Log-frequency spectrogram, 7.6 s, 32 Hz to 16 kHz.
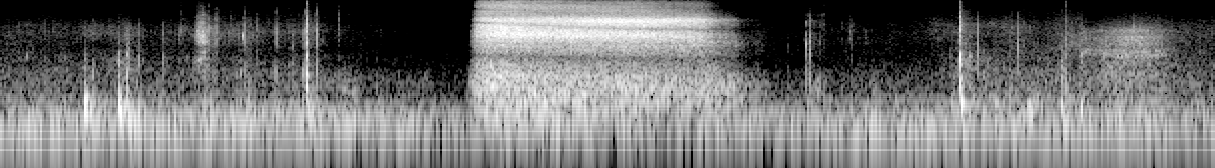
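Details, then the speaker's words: CPR training demonstration: a single forceful rescue breath lasting about 1.5 seconds, with faint clicks and rustling. "if the chest does not begin to rise on the first breath reopen the airway and give a second breath"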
